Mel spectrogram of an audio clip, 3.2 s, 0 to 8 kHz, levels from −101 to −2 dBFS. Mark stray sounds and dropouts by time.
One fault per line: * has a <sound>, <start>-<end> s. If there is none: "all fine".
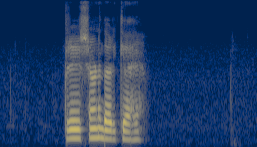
all fine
